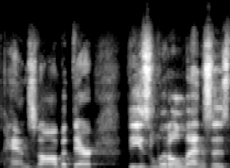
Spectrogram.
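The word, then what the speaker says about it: pince-nez: the glasses that he's wearing are are called Pan's gnaw it's spelled pins but it's pronounced panznav but they're these little lenses that clip onto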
